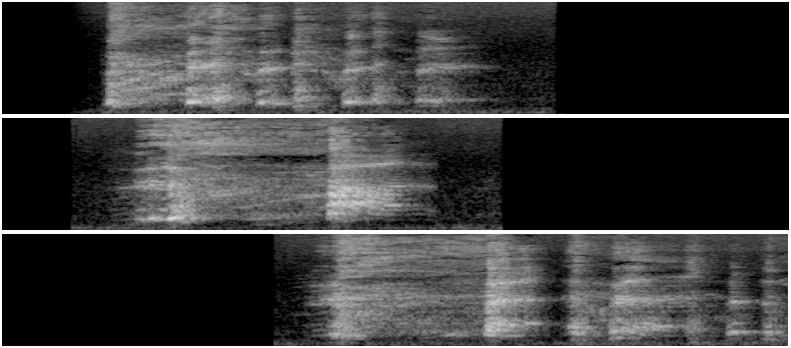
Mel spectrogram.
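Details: Man's forced dry cough, recorded as a sound effect: three bouts of harsh, dry, forced coughing with throat clearing; acted dry cough.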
